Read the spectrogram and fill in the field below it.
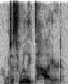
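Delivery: whispered, tired confession; weary whisper. Retold or imitated. A tired congregant whispering to the pastor, weary whisper. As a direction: breathe it out like a tired admission.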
